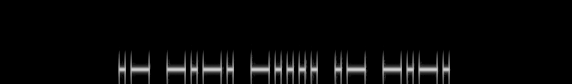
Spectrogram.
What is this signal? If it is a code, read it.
Morse code, heard as a keyed tone, about 20 wpm, 700 Hz. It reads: AC6AC
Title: Call Signs Repeated 3x - 20wpm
